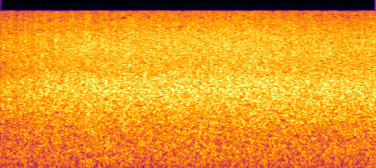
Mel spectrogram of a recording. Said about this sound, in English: I can't hear any applause. You can't. I hear no applause. Are you serious? You can't hear any applause? Hold on. Will you turn up the sound in the... there.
